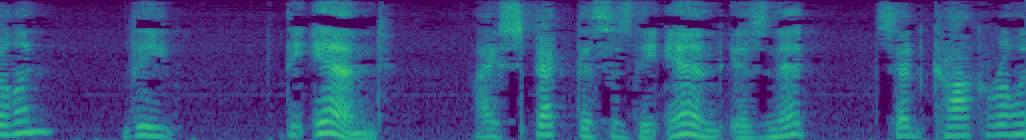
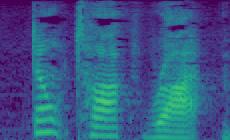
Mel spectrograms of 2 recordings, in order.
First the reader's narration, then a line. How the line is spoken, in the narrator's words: Mequillen said sharply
